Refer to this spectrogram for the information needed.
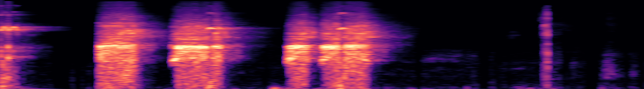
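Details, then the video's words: Black francolin from Chakwal: loud, harsh, grating bursts, each about a quarter second long, in two close pairs within about one and a half seconds. A quiet stretch follows with one sharp click and faint ticks. "کالے تیتر کی آواز"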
